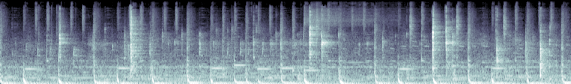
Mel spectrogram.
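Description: Peppers and spices are stirred into a sizzling jollof sauce in a pot: a constant crackling fry with frequent soft spoon scrapes and clinks, close and fairly loud, with no talking.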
